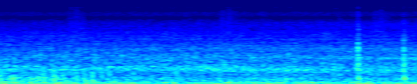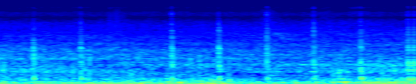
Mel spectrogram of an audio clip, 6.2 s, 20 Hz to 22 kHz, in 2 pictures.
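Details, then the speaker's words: Hyundai ix35: steady sharp clicking about three a second behind the passenger-side dash near the glovebox with recirculation closed, worse at higher fan or driving; silent when off; faulty A/C recirculation servo motor, replaced. "barulho é nítido que vem mais ou menos dessa região aqui ó ó o seu lado direito passageiro próximo aqui é o porta-luvas e quando tá desligado não acontece nada"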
